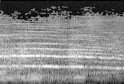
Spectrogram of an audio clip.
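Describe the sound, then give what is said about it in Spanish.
A single rooster crows once, a drawn-out cock-a-doodle-doo with rising and falling pitch, heard clearly at moderate loudness over a faint steady background hum. “Bueno, canto el gallo, ya me tengo que ir.”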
